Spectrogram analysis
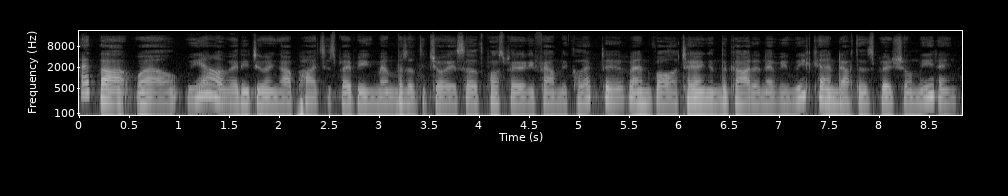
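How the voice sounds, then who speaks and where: A woman's voice: mid-range voice, fast talker, hardly any pauses, lightly acted. A woman playing a cheerfully devoted mother in a bunker commune, giving an earnest, chatty testimonial in an audio comedy. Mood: earnest, contented.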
